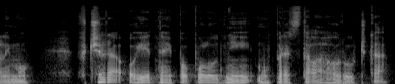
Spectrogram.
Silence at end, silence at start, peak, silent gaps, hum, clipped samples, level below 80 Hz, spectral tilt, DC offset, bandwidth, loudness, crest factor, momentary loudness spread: 0.1 s; 0 s; -4 dBFS; none; none; under 0.1%; -40 dBFS; -5 dB/octave; under 0.1%; 17 kHz; -28 LUFS; 24 dB; 8 LU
